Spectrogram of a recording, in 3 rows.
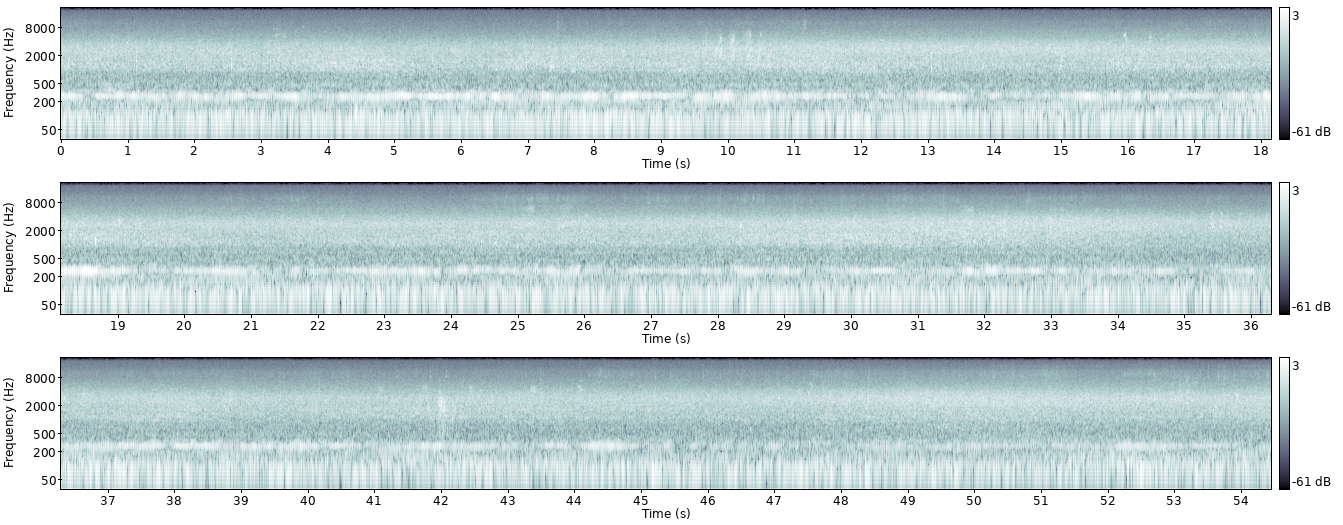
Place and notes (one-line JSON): {"title": "Havelberg, Germany - ein motorboot faehrt vorbei", "date": "2016-09-11 16:05:00", "latitude": "52.80", "longitude": "12.20", "altitude": "26", "timezone": "Europe/Berlin"}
